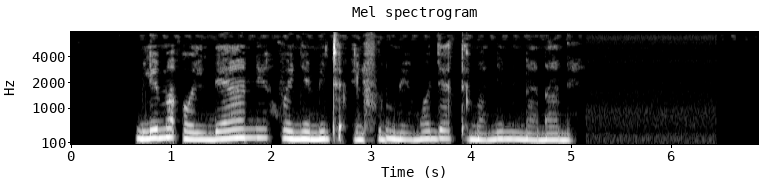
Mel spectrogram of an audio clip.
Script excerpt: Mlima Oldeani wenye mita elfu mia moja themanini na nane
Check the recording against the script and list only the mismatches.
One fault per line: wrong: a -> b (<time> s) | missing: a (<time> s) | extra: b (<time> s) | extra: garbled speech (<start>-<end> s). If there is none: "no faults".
no faults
